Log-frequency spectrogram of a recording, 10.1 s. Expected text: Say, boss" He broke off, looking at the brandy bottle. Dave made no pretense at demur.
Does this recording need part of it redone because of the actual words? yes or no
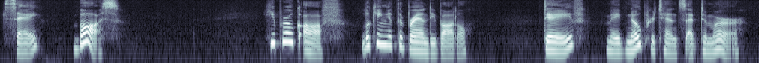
no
